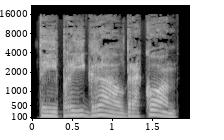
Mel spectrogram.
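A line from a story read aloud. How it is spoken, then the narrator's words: Snake-like hiss. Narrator (Russian): прошипела, как змея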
